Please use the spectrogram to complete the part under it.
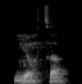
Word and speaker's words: Jota: I thought Jota, or whatever his name is, made a meal of it. It'd be a silent J, by the way. A silent J. – Jota.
